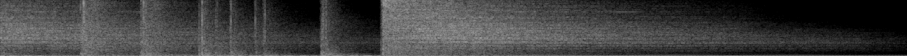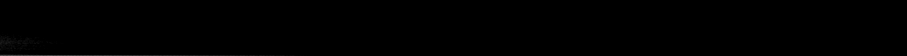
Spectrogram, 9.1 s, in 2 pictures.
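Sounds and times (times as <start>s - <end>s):
cinematic trailer music: 0.0s - 5.7s.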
